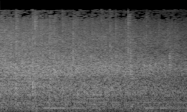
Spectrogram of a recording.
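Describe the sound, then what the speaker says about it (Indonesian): A church congregation claps during a sermon, a loud, thick and continuous roar of many hands that slightly eases near the end. "Kasih tepuk tangan untuk Tuhan Yesus."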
